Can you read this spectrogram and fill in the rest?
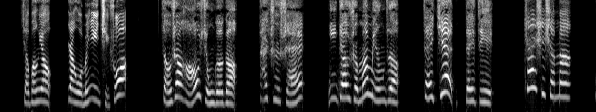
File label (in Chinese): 动画 童声 男童&女童&老师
